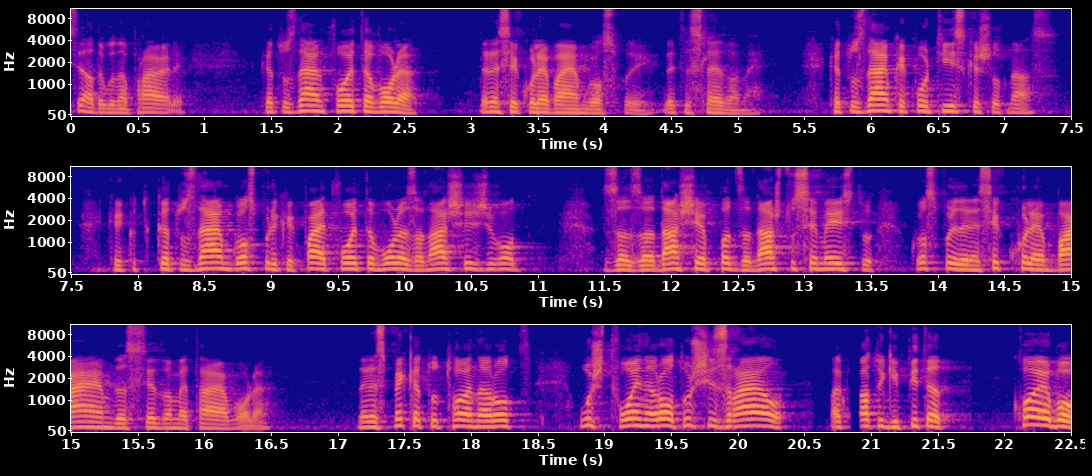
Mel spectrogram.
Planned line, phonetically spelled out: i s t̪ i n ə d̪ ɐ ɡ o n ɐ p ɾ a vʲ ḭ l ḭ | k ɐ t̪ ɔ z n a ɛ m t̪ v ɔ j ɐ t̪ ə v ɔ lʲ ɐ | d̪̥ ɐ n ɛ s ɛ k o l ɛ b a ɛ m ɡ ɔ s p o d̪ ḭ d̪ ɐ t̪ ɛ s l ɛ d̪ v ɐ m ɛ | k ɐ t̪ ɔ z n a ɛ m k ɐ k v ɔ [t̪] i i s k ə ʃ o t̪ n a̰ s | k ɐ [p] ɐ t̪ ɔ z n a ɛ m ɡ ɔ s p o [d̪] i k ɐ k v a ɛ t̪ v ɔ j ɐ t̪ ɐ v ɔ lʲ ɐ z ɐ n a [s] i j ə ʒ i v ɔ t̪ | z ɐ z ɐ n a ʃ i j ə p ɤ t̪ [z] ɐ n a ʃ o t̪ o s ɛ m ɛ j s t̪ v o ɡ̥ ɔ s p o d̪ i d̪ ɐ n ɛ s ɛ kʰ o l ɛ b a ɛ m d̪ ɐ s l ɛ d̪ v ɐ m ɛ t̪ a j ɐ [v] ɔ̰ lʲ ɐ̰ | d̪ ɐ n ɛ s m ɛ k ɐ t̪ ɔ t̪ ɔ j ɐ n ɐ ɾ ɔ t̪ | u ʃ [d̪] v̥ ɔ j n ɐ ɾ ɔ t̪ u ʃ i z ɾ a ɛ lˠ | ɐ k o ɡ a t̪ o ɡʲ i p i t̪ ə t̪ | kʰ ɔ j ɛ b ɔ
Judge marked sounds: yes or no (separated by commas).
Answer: yes, no, yes, no, yes, yes, no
